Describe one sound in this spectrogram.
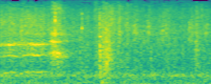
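Feet land with a thud on the ground.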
